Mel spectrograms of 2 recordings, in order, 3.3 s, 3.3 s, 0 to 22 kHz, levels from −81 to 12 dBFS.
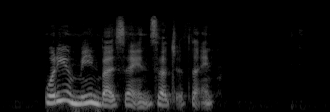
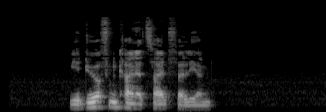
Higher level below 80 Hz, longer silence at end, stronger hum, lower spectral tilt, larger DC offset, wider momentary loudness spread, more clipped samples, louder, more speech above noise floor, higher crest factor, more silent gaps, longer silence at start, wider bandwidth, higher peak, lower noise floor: first, -74 dBFS vs -80 dBFS; about the same, 1.2 s vs 1.15 s; neither; about the same, -4 dB/octave vs -5 dB/octave; neither; first, 14 LU vs 11 LU; neither; second, -34 LUFS vs -26 LUFS; about the same, 46 dB vs 43 dB; about the same, 16 dB vs 20 dB; neither; second, 0.45 s vs 0.7 s; about the same, 13.5 kHz vs 13 kHz; second, -18 dBFS vs -8 dBFS; first, -79 dBFS vs -68 dBFS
